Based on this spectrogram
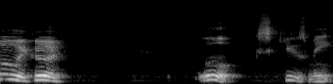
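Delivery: very high, loud words drawn out through yawn. Apologizing mid-sentence while explaining art choices, yawning while talking. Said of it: "me yawning while I'm, uh, while I'm talking".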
